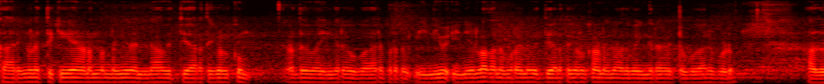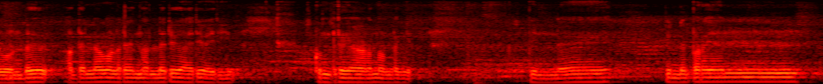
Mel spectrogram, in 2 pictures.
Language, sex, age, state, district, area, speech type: Malayalam, male, 18-30, Kerala, Idukki, rural, spontaneous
